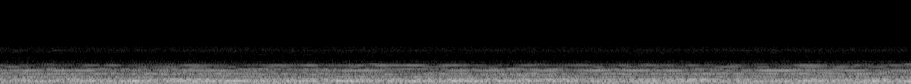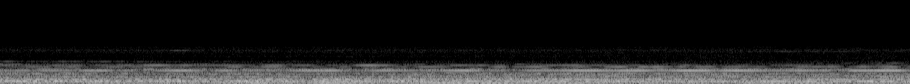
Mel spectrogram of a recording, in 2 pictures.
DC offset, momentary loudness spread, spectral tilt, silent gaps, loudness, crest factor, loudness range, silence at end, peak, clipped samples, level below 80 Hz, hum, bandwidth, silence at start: under 0.1%; 2 LU; -14.5 dB/octave; none; -26 LUFS; 12 dB; 1 LU; 0 s; -12 dBFS; under 0.1%; -32 dBFS; none; 2.4 kHz; 0 s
